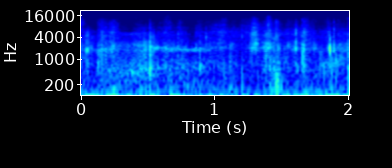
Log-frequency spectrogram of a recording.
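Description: A paper tracker card being slid into a clear plastic zippered binder pouch, with soft rustling and a few light taps and clicks of paper and plastic being handled.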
